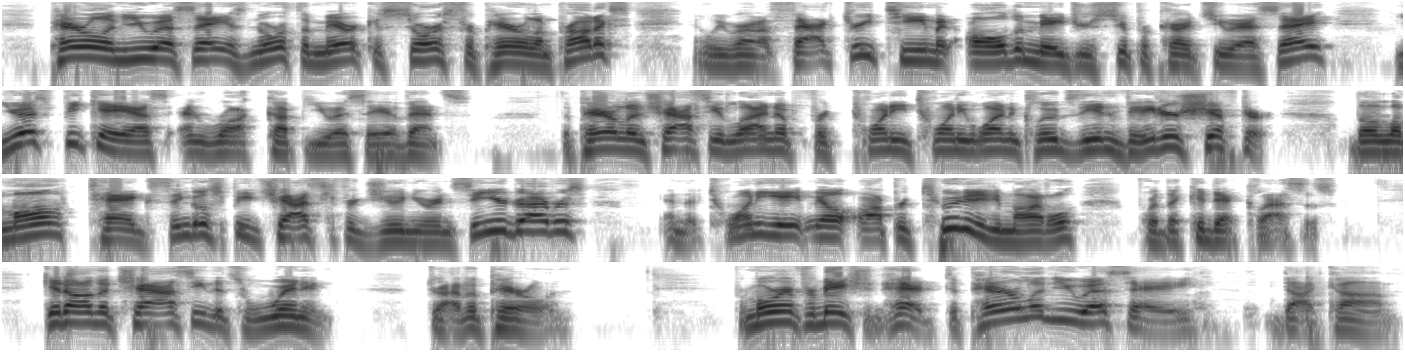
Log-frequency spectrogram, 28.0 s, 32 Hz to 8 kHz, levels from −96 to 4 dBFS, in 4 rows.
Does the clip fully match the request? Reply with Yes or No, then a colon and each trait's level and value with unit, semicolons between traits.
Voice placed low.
No: medium, 160 Hz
